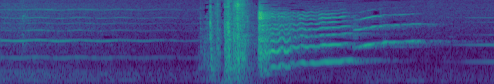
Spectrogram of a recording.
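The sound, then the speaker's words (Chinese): A door swings open with a short rushing burst, followed by a drawn-out, rising creak of squeaky tones that slowly fade. No one speaks. “吱呀一声，门开了。”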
